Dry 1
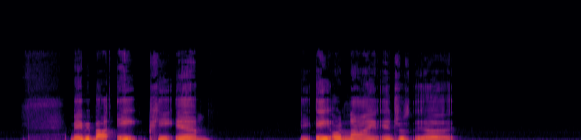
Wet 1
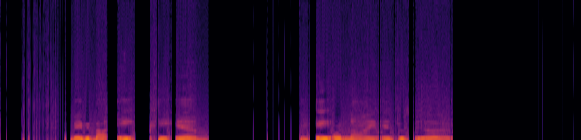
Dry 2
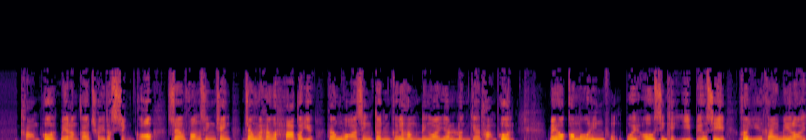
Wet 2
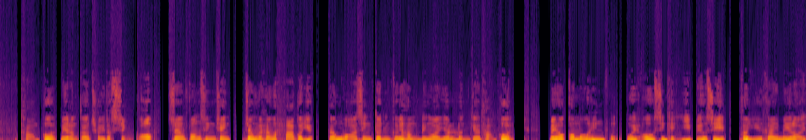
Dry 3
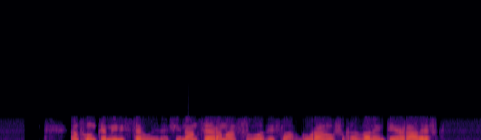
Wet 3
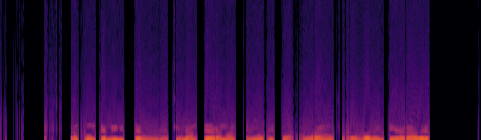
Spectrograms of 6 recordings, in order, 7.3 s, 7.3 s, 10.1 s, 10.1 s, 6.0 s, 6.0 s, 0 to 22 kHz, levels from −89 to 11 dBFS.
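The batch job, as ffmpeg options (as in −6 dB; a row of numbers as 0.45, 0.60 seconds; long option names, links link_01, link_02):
-af "acompressor=mode=upward:threshold=-34dB:ratio=2.5,equalizer=frequency=125:width_type=o:width=1:gain=8,equalizer=frequency=250:width_type=o:width=1:gain=9,equalizer=frequency=500:width_type=o:width=1:gain=10,equalizer=frequency=1000:width_type=o:width=1:gain=-7,equalizer=frequency=2000:width_type=o:width=1:gain=7,aeval=exprs='val(0)*gte(abs(val(0)),0.0178)':channel_layout=same,volume=-5.5dB"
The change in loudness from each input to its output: +3.5, +3.0, +4.5 LU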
